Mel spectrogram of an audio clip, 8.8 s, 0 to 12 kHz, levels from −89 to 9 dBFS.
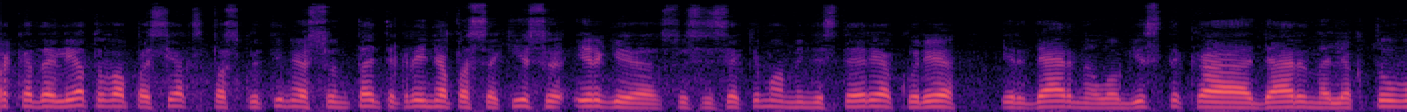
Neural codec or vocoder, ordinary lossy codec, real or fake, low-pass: none; AAC, 64 kbps; real; 10.8 kHz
